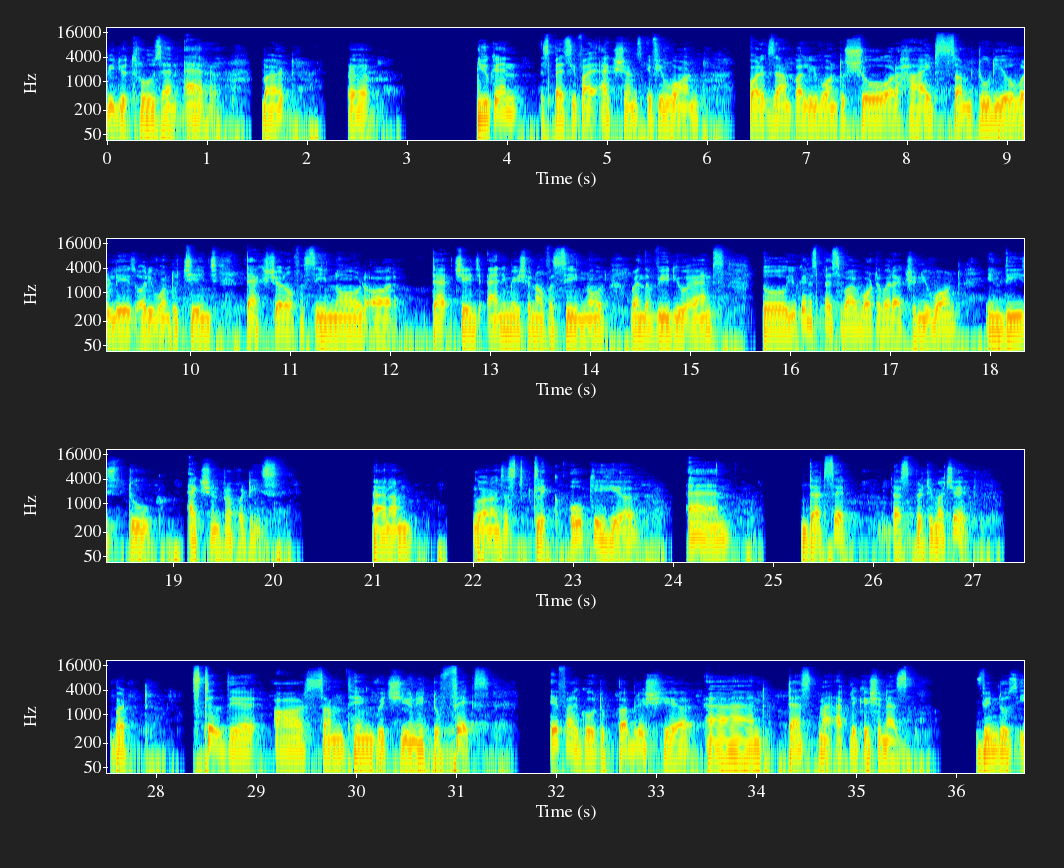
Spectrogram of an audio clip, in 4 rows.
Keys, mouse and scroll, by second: 21.0 click, 21.0-25.4 drag, 31.9 click, 34.4 click.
